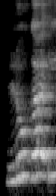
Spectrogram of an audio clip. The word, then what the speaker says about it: लुगदी: लुग ग दी, लुगदी नहीं, लुगदी, लुगदी, लुग दी, लुग दी। तो ल पे छोटे उ की मात्रा आधा ग जो है वो एक साथ उच्चारित होगा, लुग दी।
